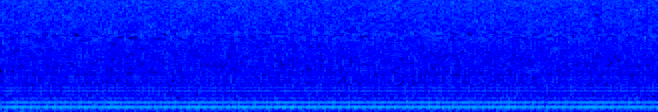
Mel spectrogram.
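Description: Steady electrical hum with hiss, a constant low drone with a higher overtone and no change in level.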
